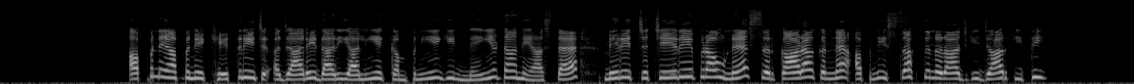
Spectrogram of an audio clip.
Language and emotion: Dogri, angry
